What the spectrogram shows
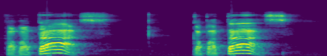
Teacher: o taz é a sílaba mais forte da palavra, é a última sílaba da palavra.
